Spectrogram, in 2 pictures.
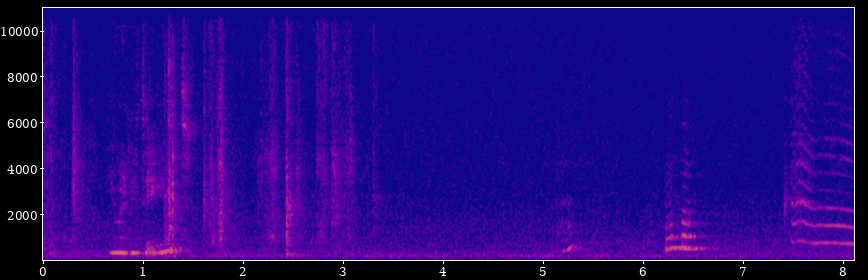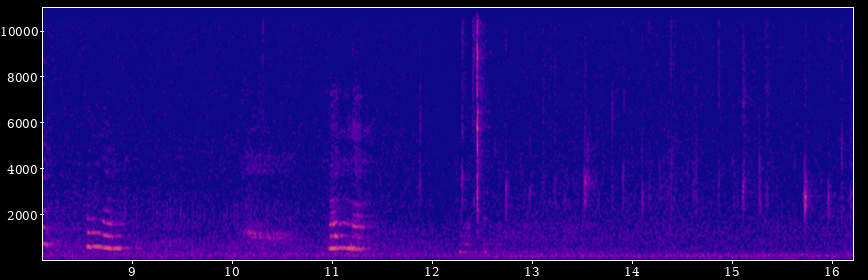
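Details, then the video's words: Hungry twelve-week-old kitten, Cooper-Bleu, meowing for food indoors: a few short clicks and knocks, then several harmonic meows, some bending upward, spaced a second or more apart, with a person's voice and household clatter between them. "Hungry Kitten Wants Food Now!"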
